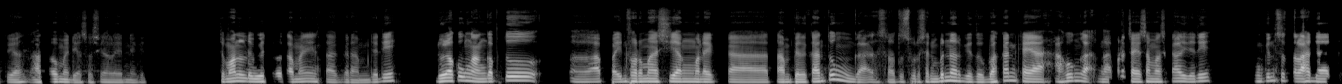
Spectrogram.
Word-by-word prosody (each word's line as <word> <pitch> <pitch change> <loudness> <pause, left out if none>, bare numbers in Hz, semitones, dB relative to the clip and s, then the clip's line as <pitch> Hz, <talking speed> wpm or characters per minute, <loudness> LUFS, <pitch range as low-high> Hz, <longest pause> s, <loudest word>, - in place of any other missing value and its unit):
gitu - - -24
ya - - -2
atau 110 +3 -3
media 115 -4 -3
sosial 105 +1 -9
lainnya 100 0 -8
git - - -22 0.7
cuman 135 +3 +4
lebih 130 -1 +4
terutamanya 130 +1 -3
Instagram 105 -3 -7
jadi, 125 +9 -1 0.4
dulu 145 +3 +5
aku 170 +4 +4
nganggep 140 -4 +3
tuh, 185 0 +6 0.5
eee, 120 0 -6
apa 130 -2 -12
informasi 135 +1 +2
yang 130 - +2
mereka 120 0 -1 0.4
tampilkan 115 +3 +2
tuh 225 - +1 0.2
nggak 115 -5 -3
100% 115 +3 -5
benar 170 +1 +4
gitu 120 -2 -1
bahkan 180 +10 +2
kayak 130 -3 +6 0.2
aku 135 +5 0
gak 145 - +1
gak 115 - -3
percaya 130 -2 0
sama 130 -1 +1
sekali 140 +4 -2
jadi, 155 +4 +1 0.5
mungkin 140 +5 -3
setelah 140 -6 +4
dat 130 -2 +3
125 Hz, 175 wpm, -24 LUFS, 115-135 Hz, 0.7 s, tuh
